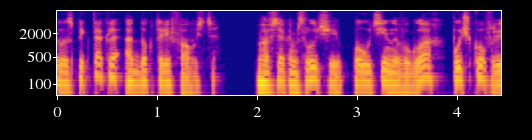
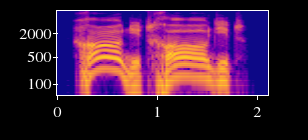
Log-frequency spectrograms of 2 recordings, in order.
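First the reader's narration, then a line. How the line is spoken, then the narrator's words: Mild grumbling. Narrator (Russian): На удивление беззлобно проворчала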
